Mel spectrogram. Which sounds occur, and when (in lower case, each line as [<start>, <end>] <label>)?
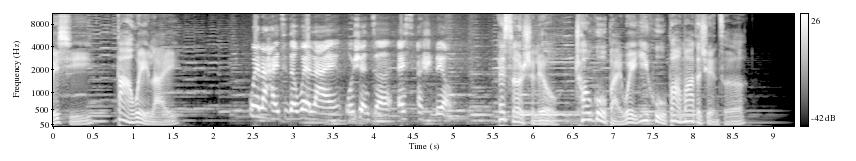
[0.03, 9.25] music
[0.03, 1.57] male speech
[2.48, 5.02] woman speaking
[5.55, 6.28] male speech
[6.52, 8.70] male speech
